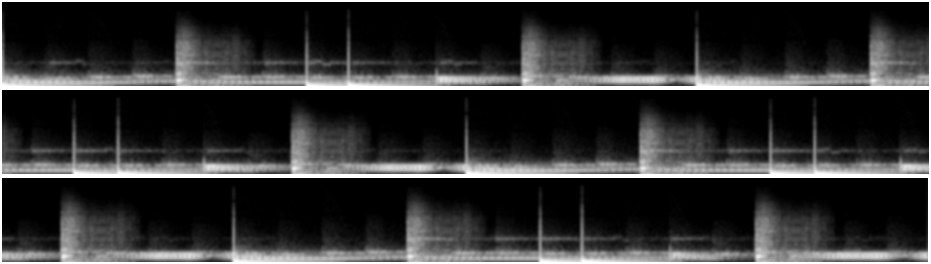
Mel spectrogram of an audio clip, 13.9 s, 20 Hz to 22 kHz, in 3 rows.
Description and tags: Calm loop BPM 69
Tranquil loop on D Dorian BPM 69
tranquil, cinematic, chillout, loop, downbeat, chill, slow, music, downtempo, calm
